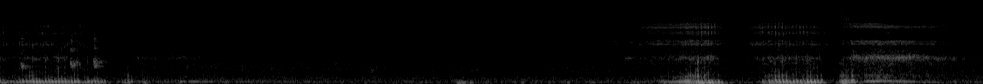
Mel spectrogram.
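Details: Asleep, an Airedale Terrier snores in low, rattling bursts: one long rumble at the start, a quiet stretch, then three loud snorts in quick succession, each with a raspy, breathy edge.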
